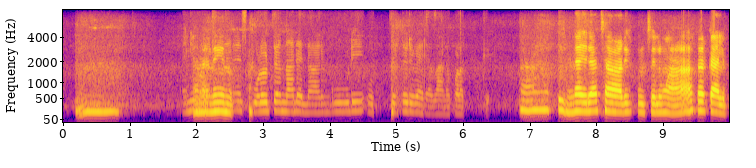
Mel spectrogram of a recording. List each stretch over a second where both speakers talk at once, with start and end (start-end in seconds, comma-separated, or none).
none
